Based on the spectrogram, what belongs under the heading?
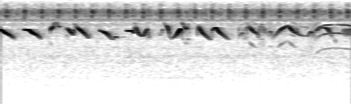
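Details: Chestnut-bellied seed finch (curió) vocalizing: clear, high, down-slurred whistled notes in quick succession, with a few rising and arching phrases near the close, over a faint steady hiss.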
